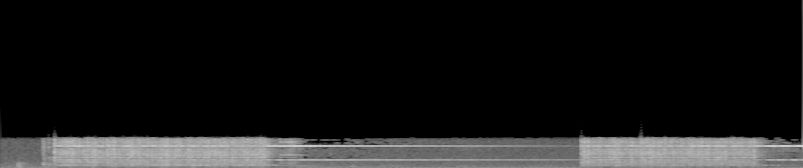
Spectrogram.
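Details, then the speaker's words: Dean Electric Company wood wall telephone, after repair and rewiring for a modern modular line; two strong bursts of rapid, even bell ringing about three seconds each with a pause between, the ringer striking cleanly. "so now that everything's been taken care of and repaired and converted what we want to do is we want to go ahead and ring this telephone"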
